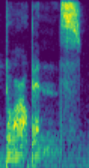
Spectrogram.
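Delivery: slow, trailing whisper; hushed effect. Retold or imitated. Storyteller shows the puzzle solved, hushed effect. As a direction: whisper it like a mechanism sliding open. Mimics the door opening hushed.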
